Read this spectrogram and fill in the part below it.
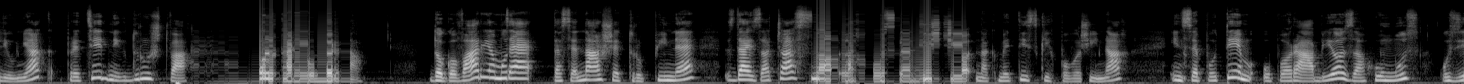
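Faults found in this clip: Robotic sound from repeated short buffers, 1.92 to 3.51 s and 8.06 to 9.68 s: speech turns into a rigid metallic buzz at 134 Hz, roughly tracking the words. Likely buffer underrun, with a block of about 7.5 ms looped while most real audio is skipped.

Damaged data in a compressed stream, 5.03 to 5.07 s and 10.78 to 10.82 s: brief chirp or blip, about 40 ms each. Corrupt frames misread by the decoder, which loses sync and resumes at the next frame header.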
